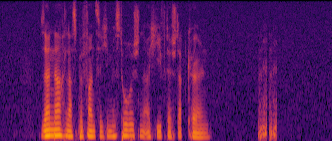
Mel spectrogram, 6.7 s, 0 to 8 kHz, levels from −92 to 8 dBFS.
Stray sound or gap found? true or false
true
